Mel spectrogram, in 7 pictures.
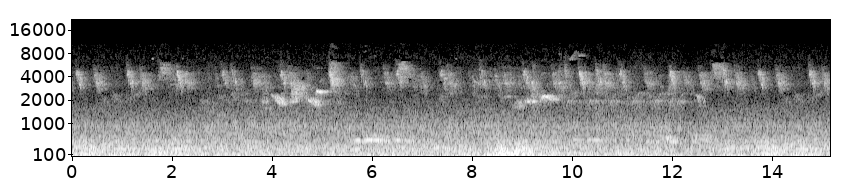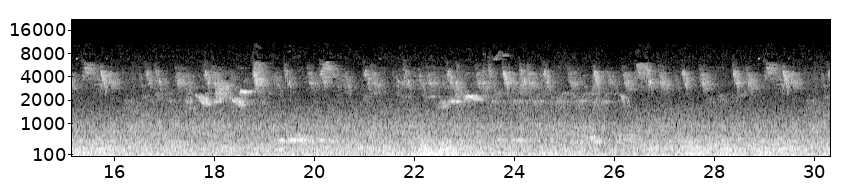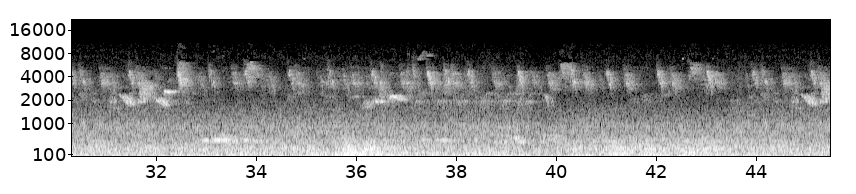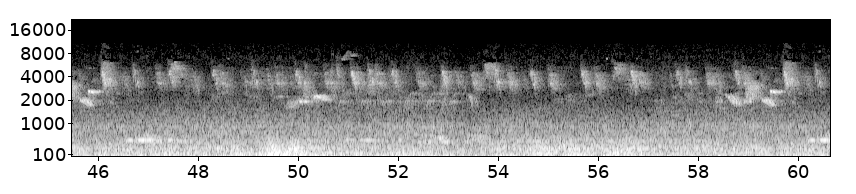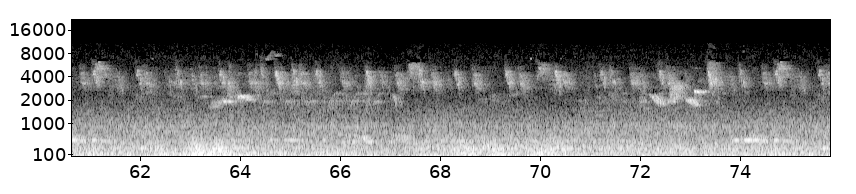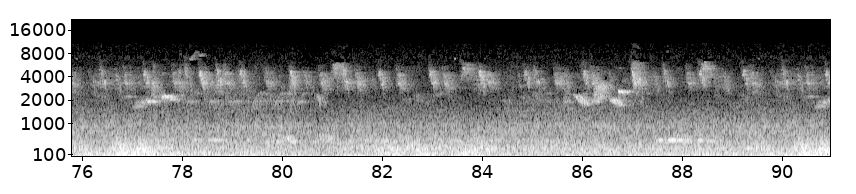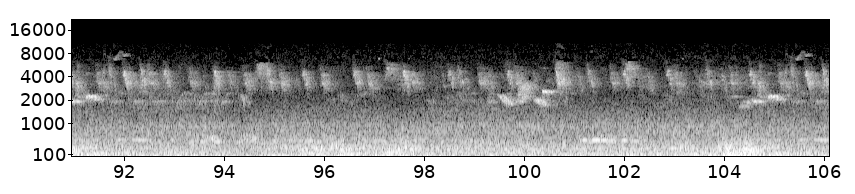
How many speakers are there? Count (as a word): zero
